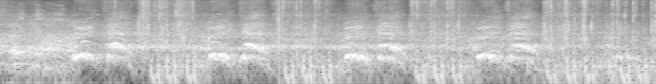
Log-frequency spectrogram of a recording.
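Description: A large crowd chants in rhythm in a big echoing arena.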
